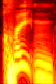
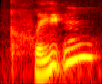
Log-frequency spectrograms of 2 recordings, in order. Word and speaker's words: Creighton: Creighton? Like Peyton, but with a crate? Like he was conceived on a crate, and so they named him Creighton.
